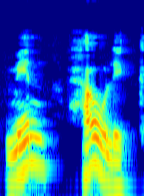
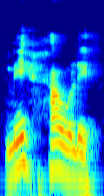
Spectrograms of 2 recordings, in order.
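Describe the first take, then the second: First: The n sound is clear and distinct. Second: The n sound is dropped into the h. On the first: The speaker calls it right. "nun dibaca jelas" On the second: The speaker calls it wrong. "Atau dimasukkan ke huruf ha"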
